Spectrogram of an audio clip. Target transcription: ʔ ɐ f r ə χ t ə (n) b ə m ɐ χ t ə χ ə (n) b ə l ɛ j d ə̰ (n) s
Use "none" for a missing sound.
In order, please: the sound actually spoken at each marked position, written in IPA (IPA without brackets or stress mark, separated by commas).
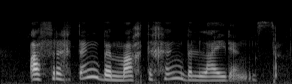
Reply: ŋ, ŋ, ŋ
